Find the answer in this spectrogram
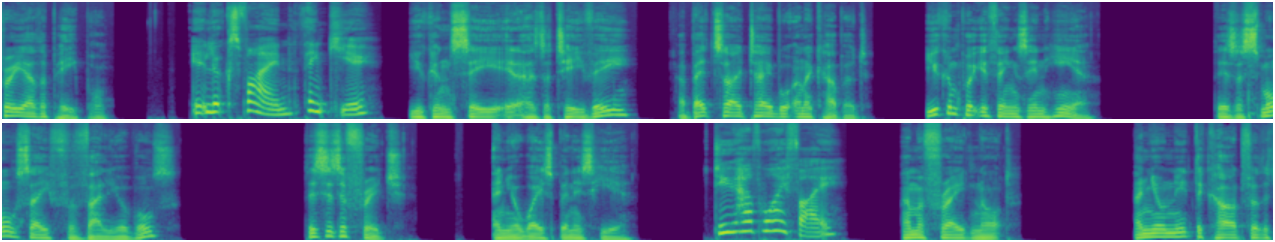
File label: Conversation; Bedside Manner Beginner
